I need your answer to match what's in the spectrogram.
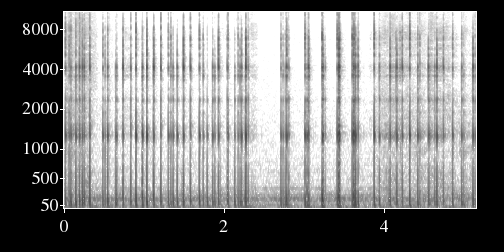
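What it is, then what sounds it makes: Wooden domino box. Long fingernails tap and scratch the wooden sides of a carved wooden domino box, about 20 cm long with a pale sliding lid, held in both hands. Around 34 quick, dry clicks follow one another with a brief pause in the middle, each with a bright, crisp tick and almost no ring.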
